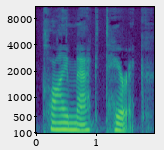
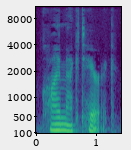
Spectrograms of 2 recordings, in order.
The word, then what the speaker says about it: climacteric: the name is spelled Climacteric, Climacteric. Sometimes I say climacteric, but it's climacteric. And that's defined as extreme and far-reaching implications or results. That's from Oxford Languages. So if you Google that word, climacteric, Climacteric, that might be what pops up.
